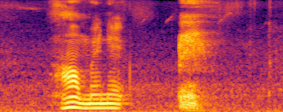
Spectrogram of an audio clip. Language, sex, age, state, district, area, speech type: Hindi, male, 45-60, Bihar, Begusarai, urban, spontaneous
